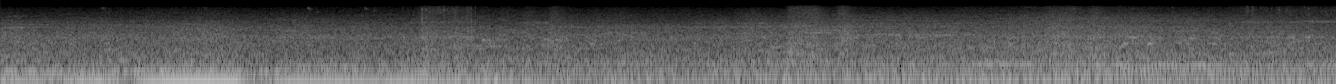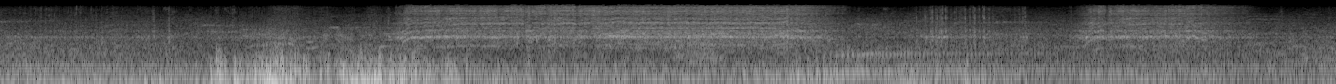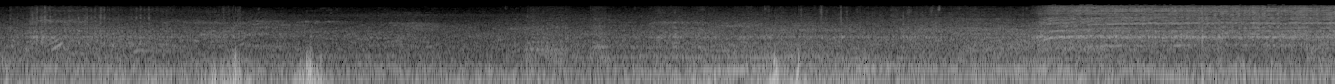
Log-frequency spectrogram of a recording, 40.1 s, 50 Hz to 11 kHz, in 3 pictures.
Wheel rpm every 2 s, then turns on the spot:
0, 0, 10, 0, 0, 0, 10, 20, 30, 150, 120, 10, 70, 10, 10, 0, 10, 20, 40, 160.
4-6 12-16 22-24 26-30 34-36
